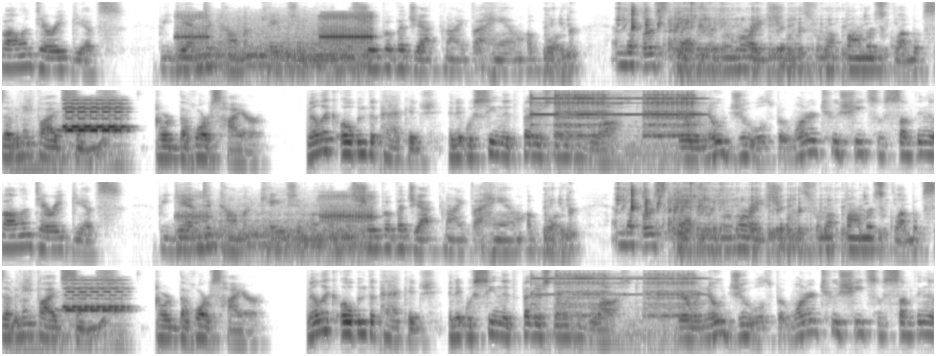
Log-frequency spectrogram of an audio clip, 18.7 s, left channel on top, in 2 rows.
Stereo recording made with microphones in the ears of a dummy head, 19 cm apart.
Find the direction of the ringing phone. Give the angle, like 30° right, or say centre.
50° left.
